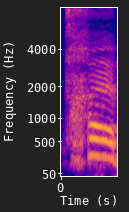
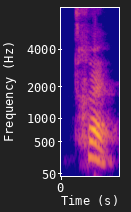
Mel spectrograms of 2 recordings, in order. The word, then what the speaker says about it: très: Il fait très beau. Très. I don't pronounce the S.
